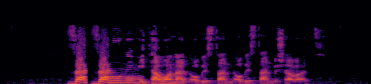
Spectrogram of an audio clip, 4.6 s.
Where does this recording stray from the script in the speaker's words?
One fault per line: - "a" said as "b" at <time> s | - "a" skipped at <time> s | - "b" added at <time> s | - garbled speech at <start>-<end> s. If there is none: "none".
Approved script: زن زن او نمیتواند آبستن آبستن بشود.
none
